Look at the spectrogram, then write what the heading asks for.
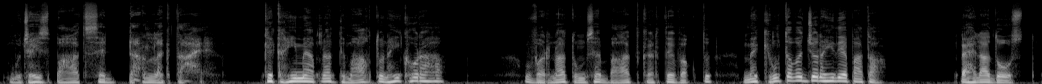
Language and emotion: Urdu, fearful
